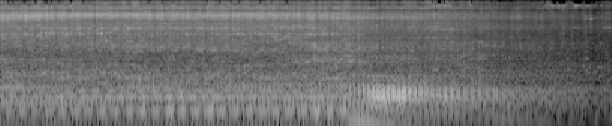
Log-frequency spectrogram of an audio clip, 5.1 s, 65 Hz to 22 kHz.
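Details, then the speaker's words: Serviced Honda HS828 hydrostatic snowblower with new belts and bearings: steady, even single-cylinder beat about four pulses a second with a brief load swell; runs smooth and healthy, as a Honda should. "did you hear the sound coming out of the out of the uh the shoot I mean that's the way a Honda should sound on these uh hydrostatic models when they're running"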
